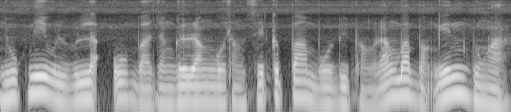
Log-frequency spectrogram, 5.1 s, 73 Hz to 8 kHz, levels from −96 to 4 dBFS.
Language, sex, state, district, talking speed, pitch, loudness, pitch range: Garo, male, Meghalaya, South Garo Hills, 105 wpm, 115 Hz, -15 LUFS, 105-135 Hz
